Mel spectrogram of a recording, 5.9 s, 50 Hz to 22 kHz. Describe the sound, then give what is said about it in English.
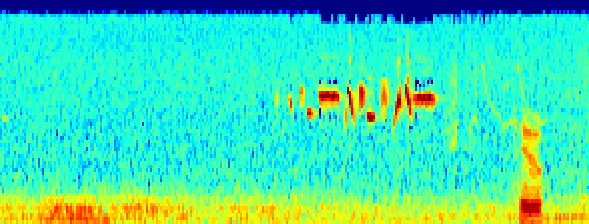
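Sage Sparrow song: one short phrase of rapid, high, chirpy notes that stands out clearly over a soft low background rumble. “Sage Sparrow number 2.”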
